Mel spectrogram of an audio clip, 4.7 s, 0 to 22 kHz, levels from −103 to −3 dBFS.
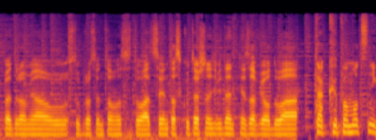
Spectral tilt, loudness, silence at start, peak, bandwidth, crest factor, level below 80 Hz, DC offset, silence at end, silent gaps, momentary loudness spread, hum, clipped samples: -5 dB/octave; -20 LUFS; 0 s; -2 dBFS; 15.5 kHz; 20 dB; -44 dBFS; under 0.1%; 0 s; none; 6 LU; none; under 0.1%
